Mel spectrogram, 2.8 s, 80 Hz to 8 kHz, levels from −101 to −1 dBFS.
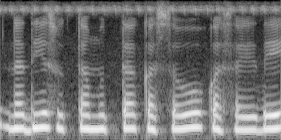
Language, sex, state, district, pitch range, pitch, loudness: Kannada, female, Karnataka, Bidar, 245-260 Hz, 255 Hz, -14 LUFS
